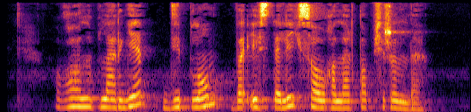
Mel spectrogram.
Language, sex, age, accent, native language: Uzbek, female, 25-34, Namangan, Uzbek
